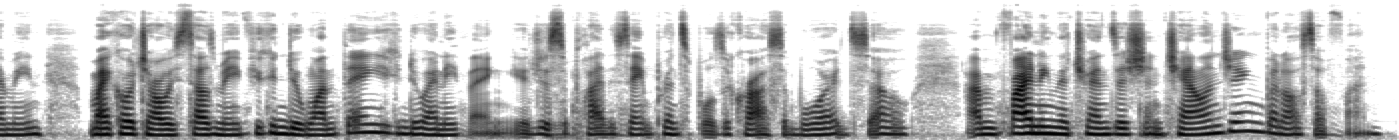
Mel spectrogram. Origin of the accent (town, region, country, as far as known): New York, United States; born or raised there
